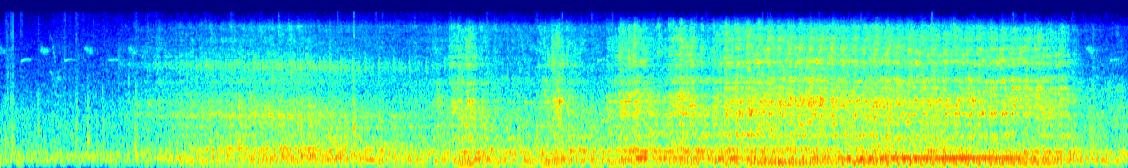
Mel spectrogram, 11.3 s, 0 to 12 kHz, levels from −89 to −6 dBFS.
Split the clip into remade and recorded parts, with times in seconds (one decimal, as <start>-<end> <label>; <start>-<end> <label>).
0.0-11.3 recorded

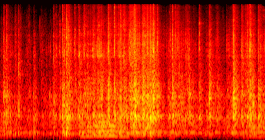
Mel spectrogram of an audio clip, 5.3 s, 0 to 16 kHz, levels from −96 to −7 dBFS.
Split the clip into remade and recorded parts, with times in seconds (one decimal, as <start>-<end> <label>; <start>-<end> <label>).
0.0-1.8 recorded; 1.8-5.3 remade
